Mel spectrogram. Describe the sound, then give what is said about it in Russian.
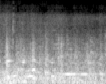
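A train approaching from the other side of a bridge rumbles along the rails with a slow, steady, rhythmic clatter, loud, and no voices over it. “Но не из той дали – куда устремил он свои взоры, приближался поезд.”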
